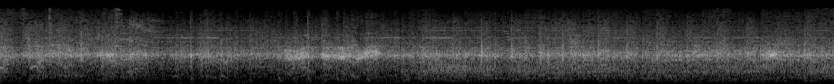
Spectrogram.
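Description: Sound effects from an anime episode's soundtrack: a steady hissing, crackling noise with scattered faint clicks, and no music or dialogue.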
